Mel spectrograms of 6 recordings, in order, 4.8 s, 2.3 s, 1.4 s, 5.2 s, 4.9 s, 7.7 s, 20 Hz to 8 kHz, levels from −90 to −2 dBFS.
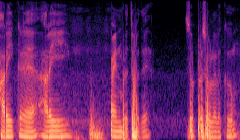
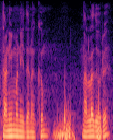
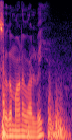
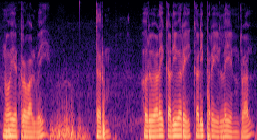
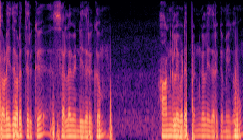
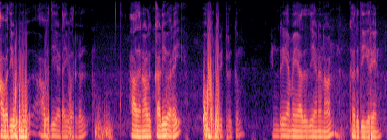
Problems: constant background noise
